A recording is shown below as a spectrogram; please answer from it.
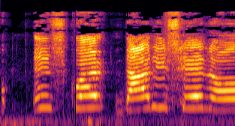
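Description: A young boy singing a few drawn-out notes in a high voice, in four short phrases.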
